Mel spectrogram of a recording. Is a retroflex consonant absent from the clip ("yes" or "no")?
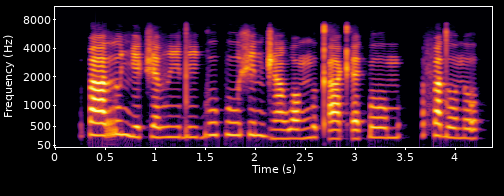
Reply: yes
